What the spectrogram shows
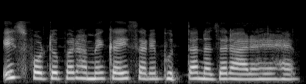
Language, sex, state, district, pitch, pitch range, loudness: Hindi, female, Assam, Kamrup Metropolitan, 265 Hz, 250-275 Hz, -15 LUFS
